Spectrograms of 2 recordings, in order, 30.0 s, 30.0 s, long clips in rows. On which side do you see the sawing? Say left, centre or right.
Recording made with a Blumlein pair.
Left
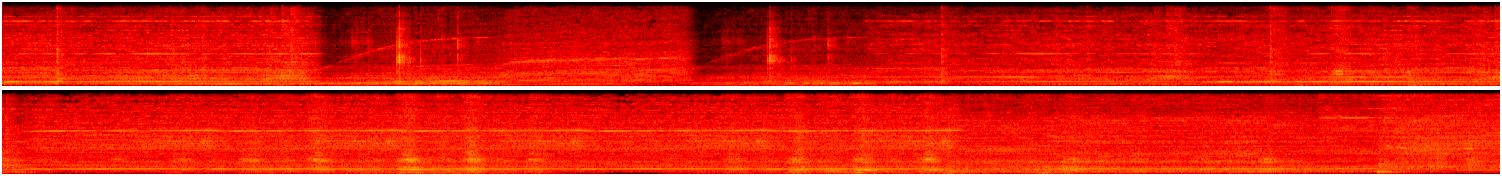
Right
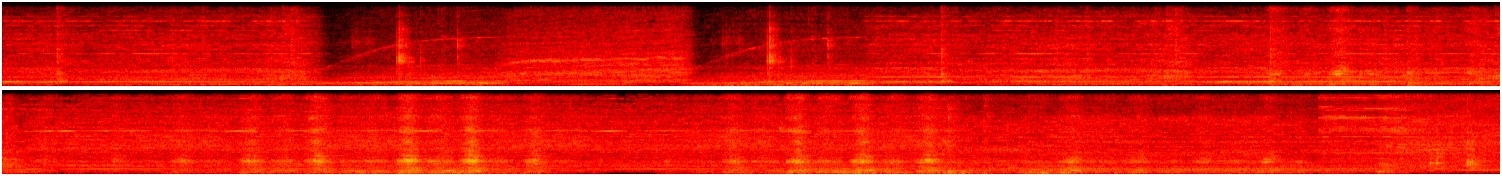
right.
